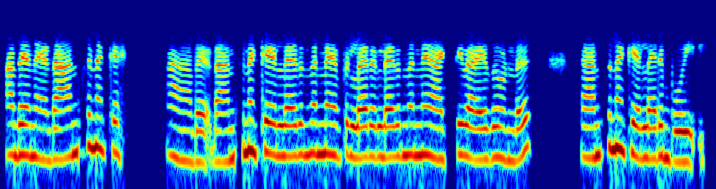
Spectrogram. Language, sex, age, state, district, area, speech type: Malayalam, female, 30-45, Kerala, Idukki, rural, conversation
